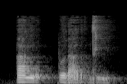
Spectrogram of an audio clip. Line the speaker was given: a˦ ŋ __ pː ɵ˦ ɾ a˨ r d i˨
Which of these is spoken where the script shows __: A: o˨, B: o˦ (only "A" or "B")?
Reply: A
